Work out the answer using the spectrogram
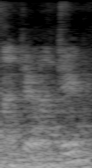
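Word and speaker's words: Hunter × Hunter: logo and the title why it has an x if it's pronounced hunter hunter oh okay so the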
